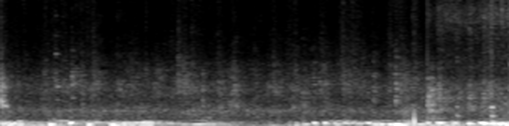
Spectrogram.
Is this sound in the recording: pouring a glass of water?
no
